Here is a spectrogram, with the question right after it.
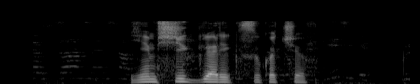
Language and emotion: Russian, angry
